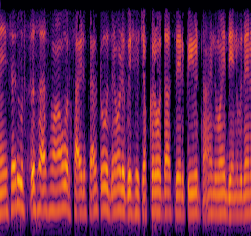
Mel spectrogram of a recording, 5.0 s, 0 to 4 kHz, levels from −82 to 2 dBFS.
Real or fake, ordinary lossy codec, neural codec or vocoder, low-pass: real; AAC, 24 kbps; none; 3.6 kHz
